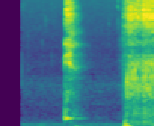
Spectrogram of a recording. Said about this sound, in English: My cat just decided he was going to come up and try to butt my microphone. No, thank you.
